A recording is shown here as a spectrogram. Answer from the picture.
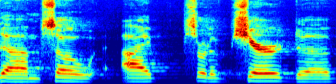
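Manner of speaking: ordinary talk, nothing marked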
